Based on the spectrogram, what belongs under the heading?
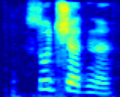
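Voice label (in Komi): "судзсьӧдны", Komi, female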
